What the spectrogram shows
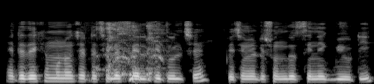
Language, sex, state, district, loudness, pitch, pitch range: Bengali, male, West Bengal, Paschim Medinipur, -18 LUFS, 135 Hz, 125-140 Hz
